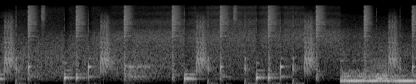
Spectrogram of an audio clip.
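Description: Live electronic music: a sparse beat of sharp percussive clicks and hits, then about three and a half seconds in a deep, steady bass note comes in and holds under them.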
